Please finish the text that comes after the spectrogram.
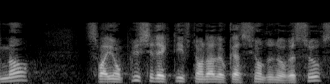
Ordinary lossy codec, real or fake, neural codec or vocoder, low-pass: none; real; none; 7.2 kHz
